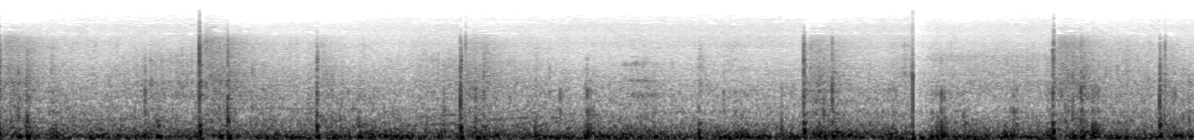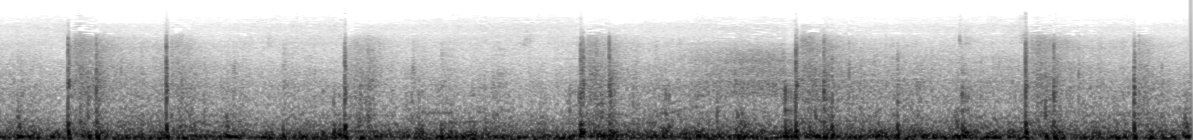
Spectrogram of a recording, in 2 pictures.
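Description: Aerial firework shells bursting in quick succession: sharp booms about two a second over a continuous low rumble of explosions.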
